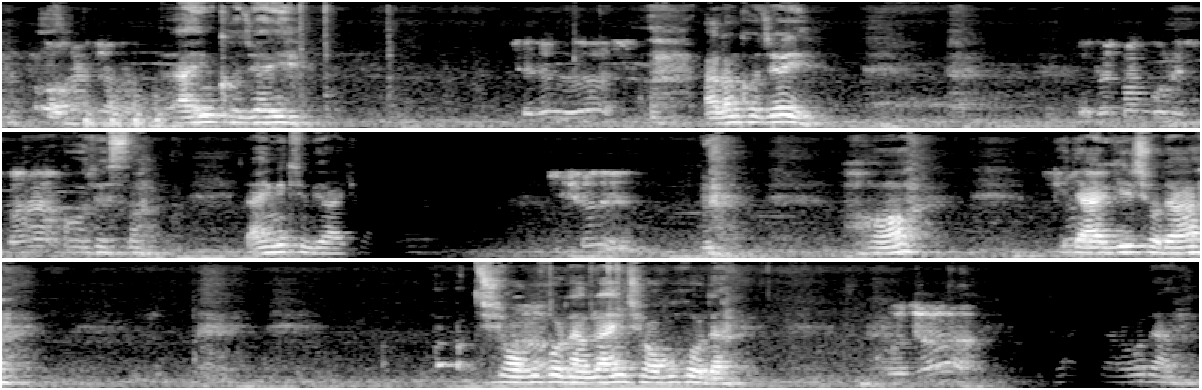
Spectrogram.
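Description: A young man laughs nearby.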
